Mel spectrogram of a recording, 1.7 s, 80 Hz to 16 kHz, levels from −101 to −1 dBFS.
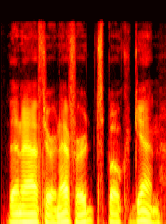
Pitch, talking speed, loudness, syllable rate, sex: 100 Hz, 215 wpm, -18 LUFS, 7.1 syllables/s, male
